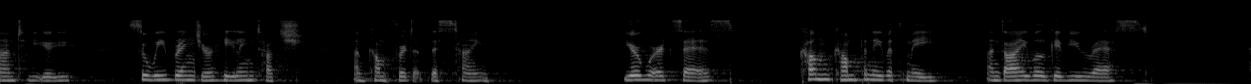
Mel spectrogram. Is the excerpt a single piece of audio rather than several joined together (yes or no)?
no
